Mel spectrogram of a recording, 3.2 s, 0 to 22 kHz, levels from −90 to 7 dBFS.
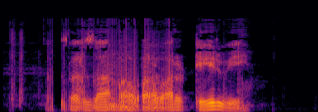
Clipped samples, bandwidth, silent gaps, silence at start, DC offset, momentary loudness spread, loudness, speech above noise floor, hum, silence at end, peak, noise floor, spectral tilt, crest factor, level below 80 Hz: under 0.1%; 11.5 kHz; none; 0.1 s; under 0.1%; 11 LU; -24 LUFS; 52 dB; none; 0.7 s; -6 dBFS; -75 dBFS; -7 dB/octave; 20 dB; -46 dBFS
